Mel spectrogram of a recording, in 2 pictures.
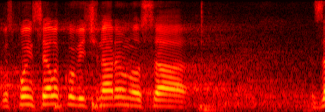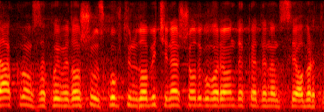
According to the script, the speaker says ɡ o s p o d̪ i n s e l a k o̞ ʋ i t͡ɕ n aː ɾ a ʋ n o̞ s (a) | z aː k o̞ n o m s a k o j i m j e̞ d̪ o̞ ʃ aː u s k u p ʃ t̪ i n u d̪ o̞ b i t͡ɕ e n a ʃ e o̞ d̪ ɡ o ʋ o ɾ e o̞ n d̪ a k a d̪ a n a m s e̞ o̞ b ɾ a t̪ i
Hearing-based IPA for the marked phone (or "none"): a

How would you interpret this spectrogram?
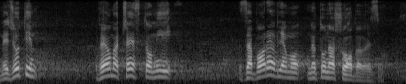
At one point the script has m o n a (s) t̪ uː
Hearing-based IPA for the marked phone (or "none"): none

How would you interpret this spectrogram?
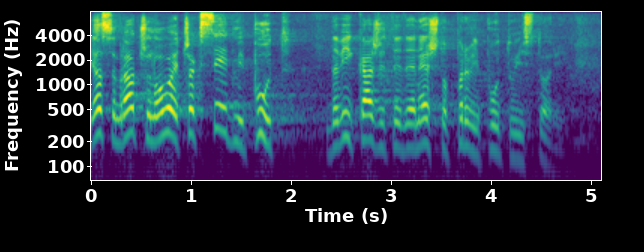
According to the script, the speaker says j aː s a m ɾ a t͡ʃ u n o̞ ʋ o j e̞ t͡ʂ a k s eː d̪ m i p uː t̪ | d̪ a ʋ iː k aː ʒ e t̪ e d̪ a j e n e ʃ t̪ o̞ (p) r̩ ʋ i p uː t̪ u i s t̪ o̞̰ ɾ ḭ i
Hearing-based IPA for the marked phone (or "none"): p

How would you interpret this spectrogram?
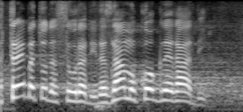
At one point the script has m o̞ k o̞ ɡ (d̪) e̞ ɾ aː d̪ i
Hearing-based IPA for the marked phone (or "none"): d̪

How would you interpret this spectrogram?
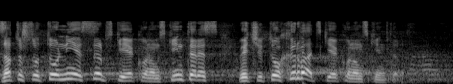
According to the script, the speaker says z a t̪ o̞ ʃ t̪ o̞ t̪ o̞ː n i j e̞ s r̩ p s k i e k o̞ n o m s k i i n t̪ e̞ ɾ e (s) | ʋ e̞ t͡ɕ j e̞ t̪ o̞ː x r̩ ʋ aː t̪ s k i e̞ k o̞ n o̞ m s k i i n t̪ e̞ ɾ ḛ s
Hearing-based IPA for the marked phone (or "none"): s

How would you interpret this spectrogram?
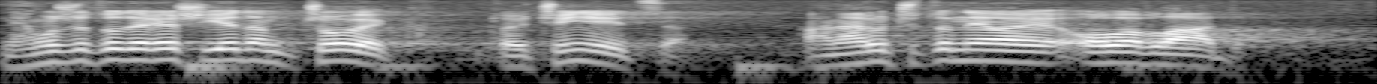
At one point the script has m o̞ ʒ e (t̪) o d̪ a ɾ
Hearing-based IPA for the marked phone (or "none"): t̪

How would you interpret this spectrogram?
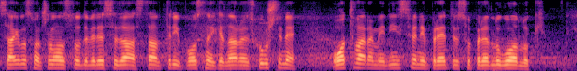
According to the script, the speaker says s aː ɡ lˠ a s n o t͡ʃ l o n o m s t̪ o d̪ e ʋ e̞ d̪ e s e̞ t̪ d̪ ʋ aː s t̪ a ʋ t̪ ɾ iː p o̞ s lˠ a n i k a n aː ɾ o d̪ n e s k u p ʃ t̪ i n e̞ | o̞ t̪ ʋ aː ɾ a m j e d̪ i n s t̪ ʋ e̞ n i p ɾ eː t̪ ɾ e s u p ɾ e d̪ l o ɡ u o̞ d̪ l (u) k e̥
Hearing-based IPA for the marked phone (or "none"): u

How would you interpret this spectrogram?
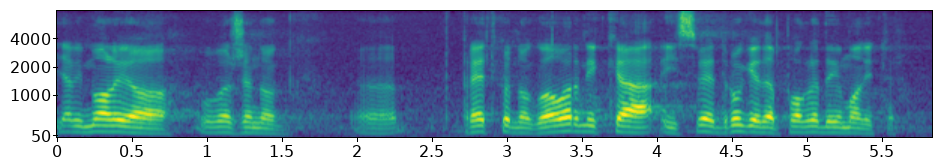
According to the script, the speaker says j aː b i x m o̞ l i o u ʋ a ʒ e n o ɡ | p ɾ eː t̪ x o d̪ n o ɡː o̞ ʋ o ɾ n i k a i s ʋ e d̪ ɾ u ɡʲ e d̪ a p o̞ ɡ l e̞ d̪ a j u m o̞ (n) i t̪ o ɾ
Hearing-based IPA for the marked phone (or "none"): n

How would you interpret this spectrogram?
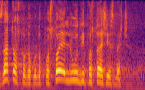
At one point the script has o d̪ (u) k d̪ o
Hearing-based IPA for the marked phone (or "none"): o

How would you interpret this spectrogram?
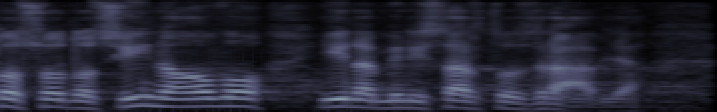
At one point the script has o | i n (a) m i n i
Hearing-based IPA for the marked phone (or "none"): a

